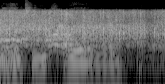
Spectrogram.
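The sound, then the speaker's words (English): A steady round of applause, dense and fairly loud throughout, with voices talking over the clapping. “Yeah, round of applause.”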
